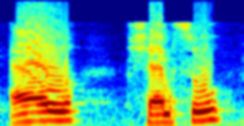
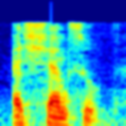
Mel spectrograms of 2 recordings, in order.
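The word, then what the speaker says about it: Ashamsu (الشمس): So you're not going to say El Shamsu. Rather, you're going to say Ashamsu.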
